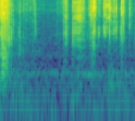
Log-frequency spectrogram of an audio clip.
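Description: Faint crinkling of a foil trading-card pack wrapper and light ticks of cards being slid out of it, with a sharper click at the very start.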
